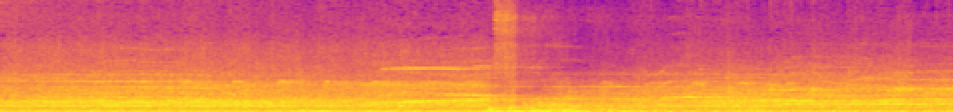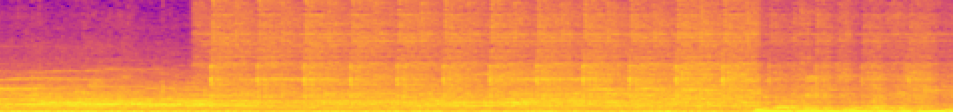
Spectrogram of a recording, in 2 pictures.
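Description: Loud electronic dance music played live over a festival sound system, with a heavy steady bass line and a large crowd cheering. The bass breaks off briefly about five seconds in, and a brighter, hissier layer joins about eleven seconds in.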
